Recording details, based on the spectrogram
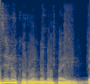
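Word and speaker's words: Pyle: P-Y-L-E, entonces se pronuncia Pail. Pail, ajá. Pero nosotros dijimos, si le ponemos así, en agradecimiento a él, Pile va a decir.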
